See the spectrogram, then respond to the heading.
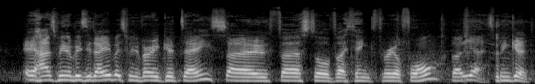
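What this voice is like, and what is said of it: Hoarse, fading voice. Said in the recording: “I know you're losing your voice. ... That voice is totally gone by the end of the ... I apologise if it's difficult to understand what I'm saying.”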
